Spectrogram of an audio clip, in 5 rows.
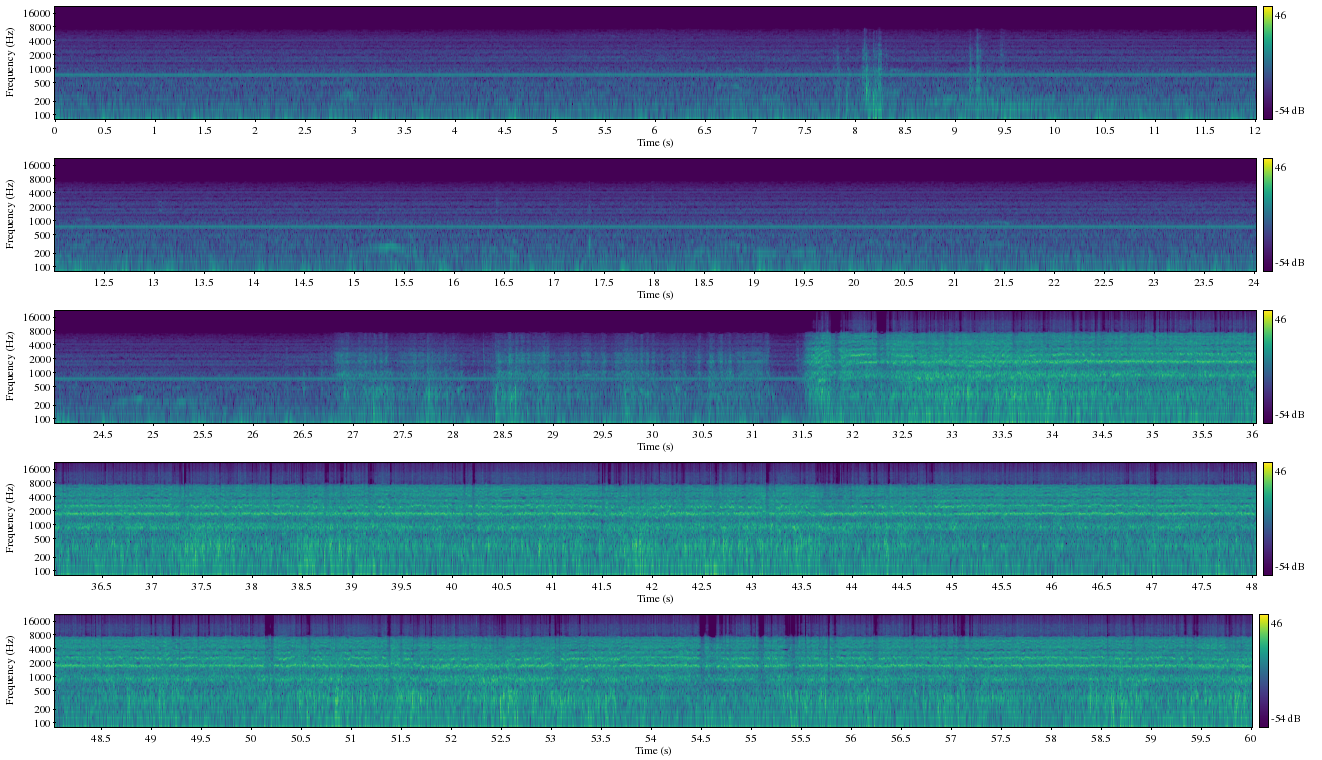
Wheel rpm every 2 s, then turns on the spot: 0, 0, 0, 0, 0, 0, 0, 0, 0, 0, 0, 0, 0, 10, 20, 40, 200, 230, 230, 230, 230, 230, 230, 230, 230, 240, 220, 230, 230, 230.
26-30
